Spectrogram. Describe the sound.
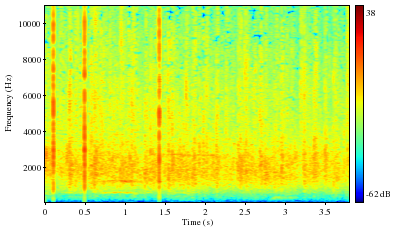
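A church audience at New Life applauds to welcome first-time visitors: dense, steady clapping fills the whole stretch, with a few sharp individual claps standing out near the start.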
